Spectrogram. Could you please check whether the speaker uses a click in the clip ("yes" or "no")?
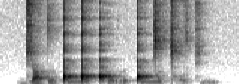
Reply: yes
